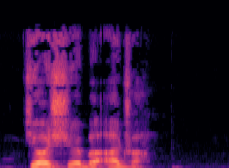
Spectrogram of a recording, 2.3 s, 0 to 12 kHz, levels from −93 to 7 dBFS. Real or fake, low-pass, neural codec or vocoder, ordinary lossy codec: real; 9.9 kHz; none; MP3, 96 kbps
